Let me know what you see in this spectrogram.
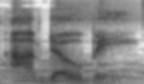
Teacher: People mispronounce this name since they split the name into two syllables, Ah-dobe rather than three Ah-doh-be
